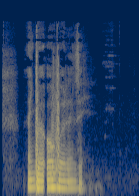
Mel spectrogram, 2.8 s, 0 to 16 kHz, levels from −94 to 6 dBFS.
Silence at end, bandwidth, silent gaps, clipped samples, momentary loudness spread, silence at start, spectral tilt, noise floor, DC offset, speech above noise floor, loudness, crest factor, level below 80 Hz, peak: 1.1 s; 10.5 kHz; none; under 0.1%; 14 LU; 0.55 s; -7 dB/octave; -69 dBFS; under 0.1%; 52 dB; -19 LUFS; 20 dB; -38 dBFS; 0 dBFS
